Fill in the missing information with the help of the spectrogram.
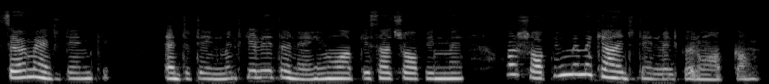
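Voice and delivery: plain reading voice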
